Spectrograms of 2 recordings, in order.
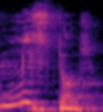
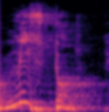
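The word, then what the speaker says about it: μισθός: Ahora, en griego, la palabra salario es mistos. Yo lo estoy pronunciando de acuerdo a cómo está escrito, mistos.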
